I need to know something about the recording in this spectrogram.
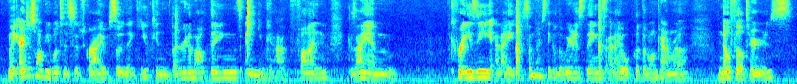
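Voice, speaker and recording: A woman's voice: on the low side, vocal fry, recorded from a distance, slight background noise, low-quality recording. Chatty Miami woman in her twenties. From Miami, Florida. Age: 20s. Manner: chatty, candid, swings into loud bursts. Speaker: vlogger. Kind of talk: casual talk to camera.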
